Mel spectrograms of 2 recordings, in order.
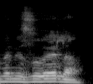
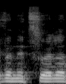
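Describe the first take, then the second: First: The middle consonant is a z sound. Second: The middle consonant is a ts sound. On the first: "than Venezuela" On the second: "more sing-song like to say Venezuela"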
